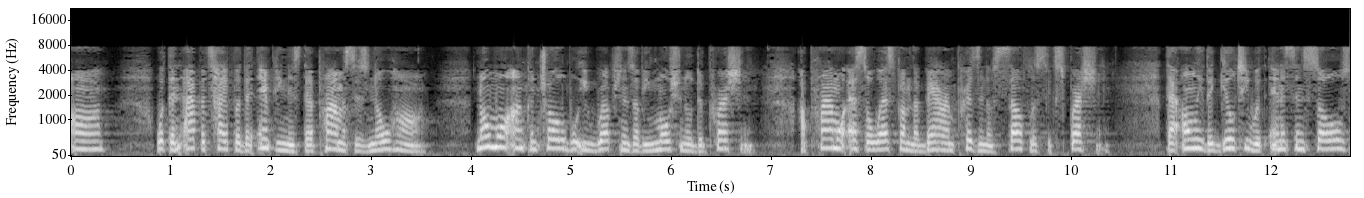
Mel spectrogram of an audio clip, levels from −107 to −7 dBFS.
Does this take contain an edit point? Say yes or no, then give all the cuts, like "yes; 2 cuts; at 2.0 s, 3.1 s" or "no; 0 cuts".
no; 0 cuts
